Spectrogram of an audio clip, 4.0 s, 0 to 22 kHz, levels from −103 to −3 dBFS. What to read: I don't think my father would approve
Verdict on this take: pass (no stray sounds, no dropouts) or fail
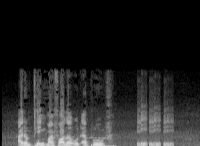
fail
